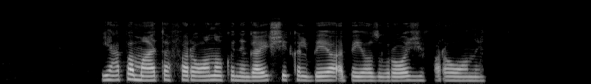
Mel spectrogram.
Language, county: Lithuanian, Tauragė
